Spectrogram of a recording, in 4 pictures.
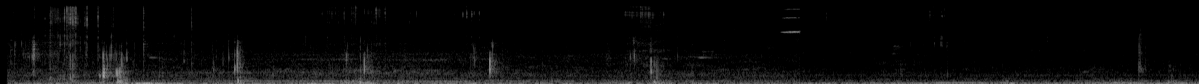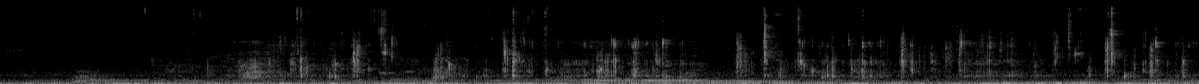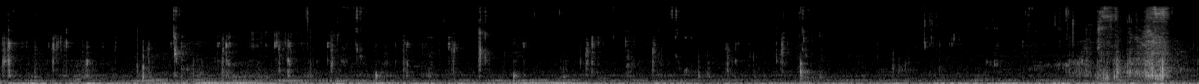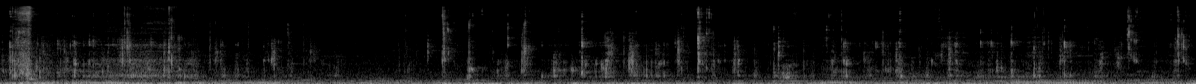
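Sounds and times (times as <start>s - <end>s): person chewing: 13.5s - 47.9s.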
